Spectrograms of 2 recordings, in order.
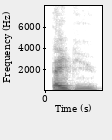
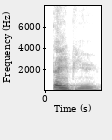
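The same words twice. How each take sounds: First: The stress is on the first syllable. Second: The stress is on the first syllable.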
